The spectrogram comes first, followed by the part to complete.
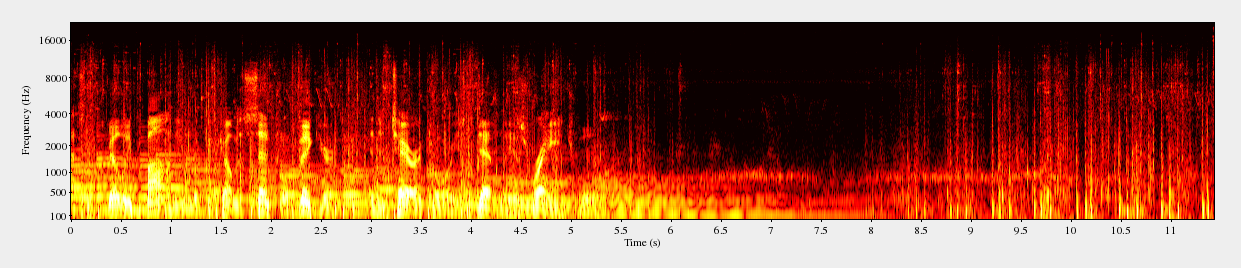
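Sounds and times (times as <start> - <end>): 
horse hooves clip-clopping at a walking pace: 0.0 - 11.4
speech: 0.4 - 5.5
low sustained hum: 4.4 - 9.2.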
